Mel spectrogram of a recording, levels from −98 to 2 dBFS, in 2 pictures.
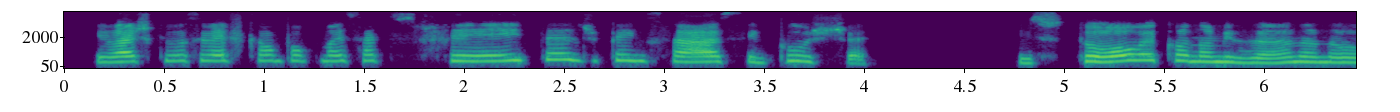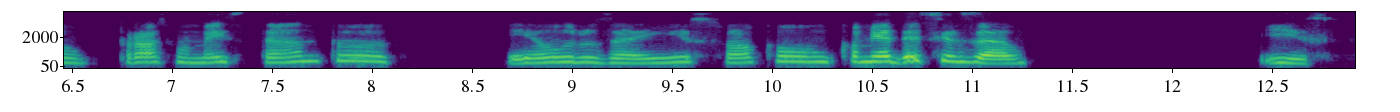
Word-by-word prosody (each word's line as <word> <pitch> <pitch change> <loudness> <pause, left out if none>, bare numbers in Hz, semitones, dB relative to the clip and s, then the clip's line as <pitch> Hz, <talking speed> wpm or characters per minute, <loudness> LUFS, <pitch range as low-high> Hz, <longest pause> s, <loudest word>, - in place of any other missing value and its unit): eu 230 0 -5
acho 245 +1 +3
que - - -12
você 285 0 -7
vai 280 0 0
ficar 285 +1 -8
um 285 - -7
pouco 280 0 -9
mais 275 0 -5
satisfeita 290 +3 -3
de 275 - -14
pensar, 275 -4 +1
assim: 240 -2 -7
"Puxa, 270 +2 -5 0.8
estou 260 +9 +2
economizando 240 -7 -1
no 215 -4 -3
próximo 225 +1 0
mês 220 +3 -2
tantos 255 +3 -1 0.6
euros 220 0 +1
aí 200 +4 0
só 205 +2 0
com 245 -2 +1
com 250 - -2
a - - +2
minha 250 +1 +9
decisão." 205 -11 +5 1.2
Isso. 185 -4 -3
245 Hz, 135 wpm, -27 LUFS, 220-275 Hz, 1.2 s, minha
